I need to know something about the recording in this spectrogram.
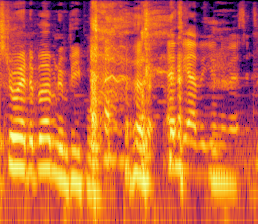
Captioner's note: laughter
